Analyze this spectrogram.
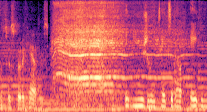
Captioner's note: tool buzzing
